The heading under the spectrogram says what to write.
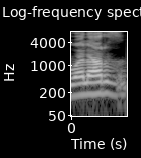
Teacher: نقل حرکت یعنی حمزہ کا حرکت ماقبل لام ساکن کو دے دیتے ہیں اور حمزہ کو حذف کرتے ہیں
